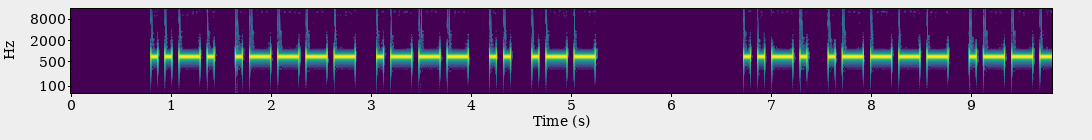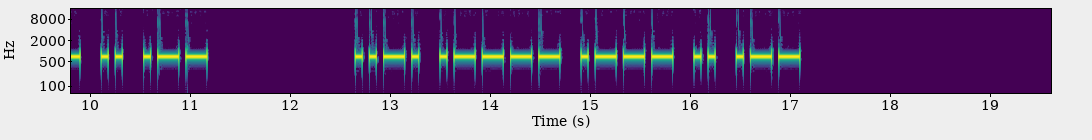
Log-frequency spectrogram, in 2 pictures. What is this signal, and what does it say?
Morse code, heard as a keyed tone, about 17 wpm, 700 Hz. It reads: F1JIW F1JIW F1JIW
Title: DXCC-100 Call Signs - 5 Characters - Repeated 3x - 17wpm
